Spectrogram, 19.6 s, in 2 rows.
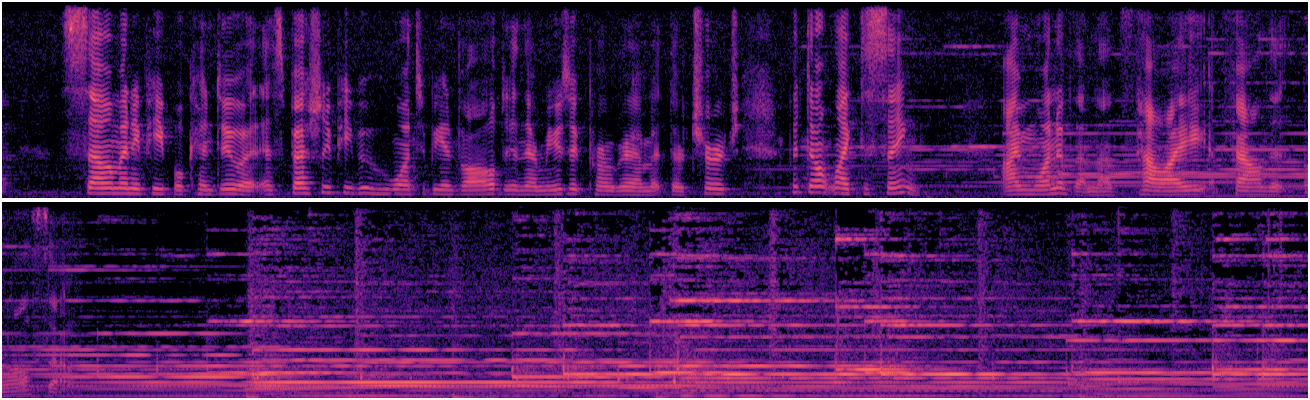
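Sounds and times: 
speech: 0:00.6 - 0:10.6
handbell choir playing bells and chimes: 0:05.6 - 0:19.5.

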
